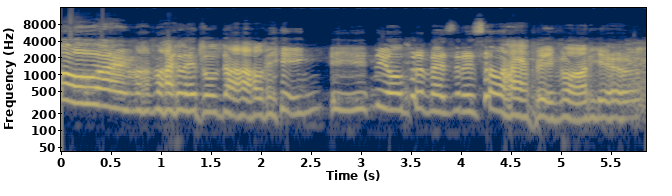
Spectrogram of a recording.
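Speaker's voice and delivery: high, tearful, crying speech, talking through tears. An old professor tells Irma he is happy for her, crying while talking. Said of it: "I haven't cried like this".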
